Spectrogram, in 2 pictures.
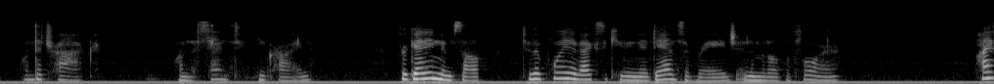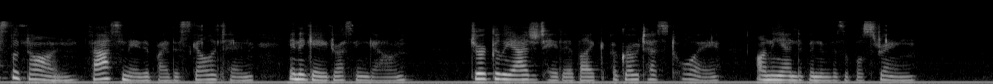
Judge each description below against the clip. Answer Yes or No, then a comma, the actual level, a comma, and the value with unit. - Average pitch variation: No, narrow, 1.7 semitones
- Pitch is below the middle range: Yes, very low, 90 Hz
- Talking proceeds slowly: No, average, 150 wpm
